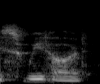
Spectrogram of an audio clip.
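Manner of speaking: soft, low and tender. Acted. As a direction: say it close and intimate. Tender line in scenario two.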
